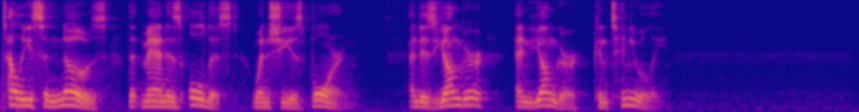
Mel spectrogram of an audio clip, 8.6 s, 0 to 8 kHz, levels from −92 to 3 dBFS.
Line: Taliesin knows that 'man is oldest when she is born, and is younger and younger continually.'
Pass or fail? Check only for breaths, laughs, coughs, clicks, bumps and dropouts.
pass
